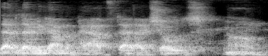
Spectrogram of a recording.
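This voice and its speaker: Speaking very slowly with a very deep, low pitch, a man with a Boston accent is heard against audible room echo. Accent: Boston-area New England. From Worcester, Massachusetts. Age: 40s. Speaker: peer recovery center director. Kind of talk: radio interview. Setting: live broadcast at recovery center. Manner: hesitant, many fillers.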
